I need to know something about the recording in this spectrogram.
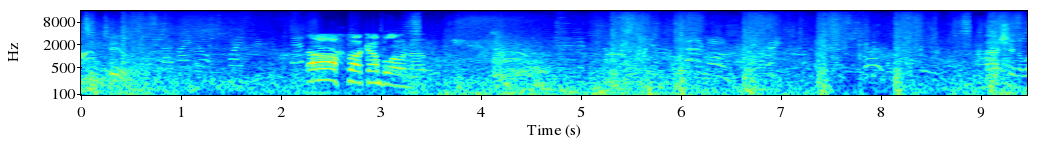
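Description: Blades slash and thud into bodies in a chaotic melee.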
